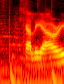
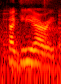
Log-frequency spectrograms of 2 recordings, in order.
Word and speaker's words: Cagliari: After a little drive, we've arrived here in the town of Cagliari, I think it is, or Cagliari, or however you pronounce this thing. But Cagliari.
